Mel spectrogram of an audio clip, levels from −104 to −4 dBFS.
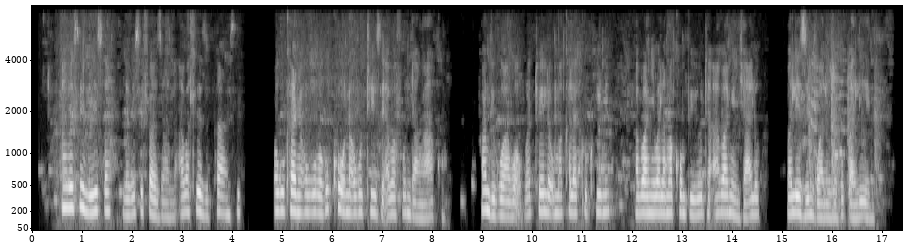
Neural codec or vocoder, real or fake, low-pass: none; real; 7.2 kHz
